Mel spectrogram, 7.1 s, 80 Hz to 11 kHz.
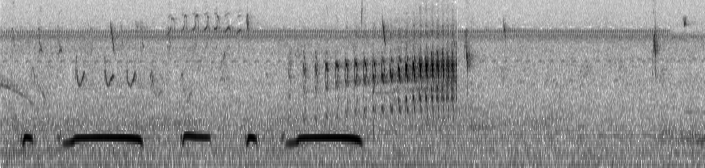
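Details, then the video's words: Pigeon or cuckoo vocalizing in 2018: alternating long and short level whistled notes, then a fast buzzy rattle for about a second, with faint high chirps around. "Cantos y gritos de aves Familias Columbidae y Cuculidae"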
